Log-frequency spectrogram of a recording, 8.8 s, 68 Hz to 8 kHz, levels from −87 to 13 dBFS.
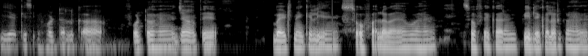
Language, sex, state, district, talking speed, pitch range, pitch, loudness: Magahi, male, Bihar, Gaya, 150 wpm, 125-155 Hz, 140 Hz, -20 LUFS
